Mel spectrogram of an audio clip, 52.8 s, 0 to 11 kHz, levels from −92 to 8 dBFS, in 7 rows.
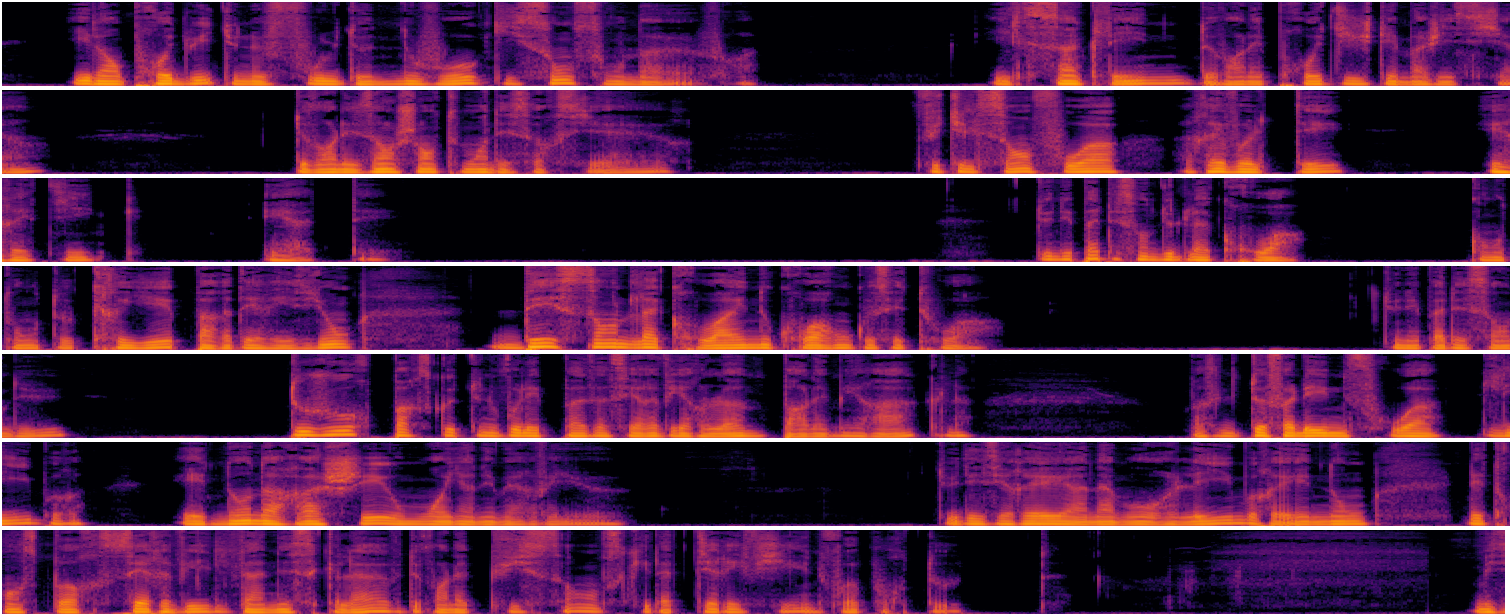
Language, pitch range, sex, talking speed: French, 95-110 Hz, male, 120 wpm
